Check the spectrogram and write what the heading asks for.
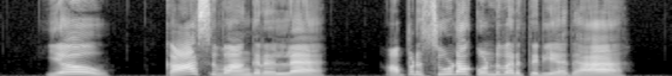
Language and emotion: Tamil, angry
